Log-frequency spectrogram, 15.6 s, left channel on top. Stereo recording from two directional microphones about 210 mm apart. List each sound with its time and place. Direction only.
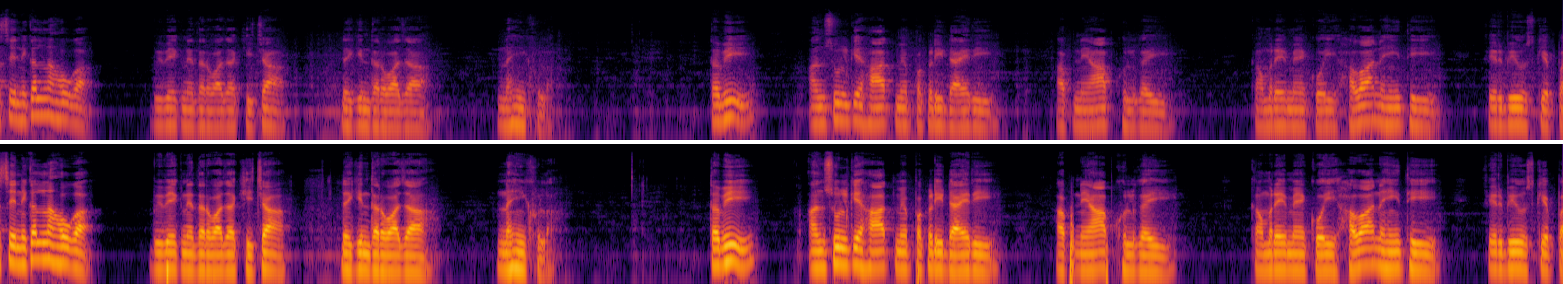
0.0 s speech: 45° right (ahead or behind)
7.1 s a man's voice: 45° right (ahead or behind)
